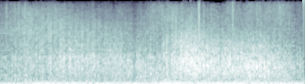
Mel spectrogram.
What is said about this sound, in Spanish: El pañol de municiones había sido alcanzado. La explosión partió la popa del barco.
